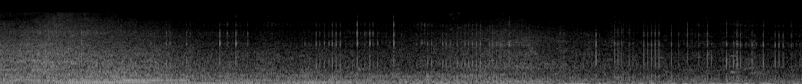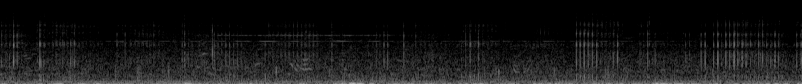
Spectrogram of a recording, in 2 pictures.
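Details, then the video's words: Happy black homeless cat that lives in a box near a store, purring while being fed and cared for; a low, steady rumbling purr strongest in the first six seconds, then a constant low hum and faint rustling. "Purring of a happy black cat"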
